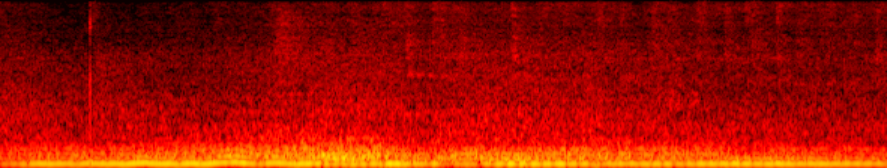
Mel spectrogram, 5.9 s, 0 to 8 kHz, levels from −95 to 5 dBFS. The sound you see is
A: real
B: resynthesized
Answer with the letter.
B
